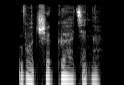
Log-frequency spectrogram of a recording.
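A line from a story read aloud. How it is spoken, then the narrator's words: Whisper under breath. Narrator (Russian): прошептала я себе под нос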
